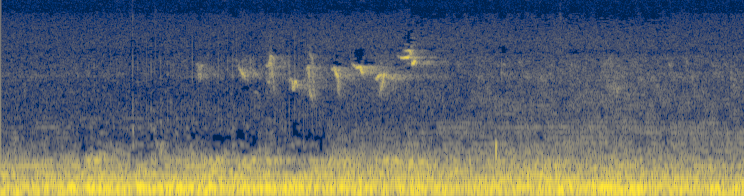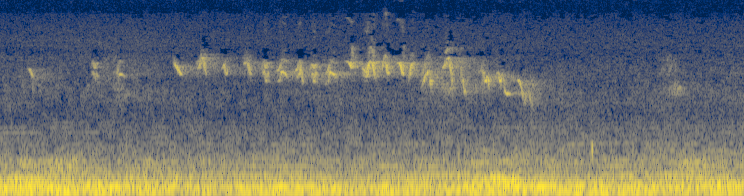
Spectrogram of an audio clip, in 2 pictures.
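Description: Small birds chirping: a short burst of quick chirps about two seconds in and a longer run of rapid chirps in the second half, over a steady low outdoor rumble.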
